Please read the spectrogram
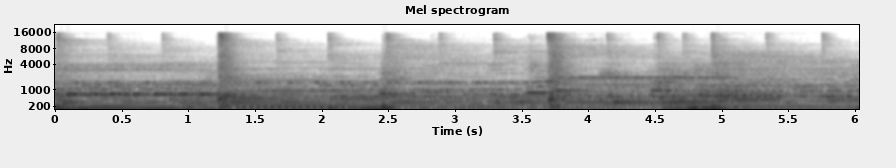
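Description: A woman singing a musical-theatre ballad with a live band: long held notes with vibrato over bass, and a drum and cymbal hit about every second and a quarter.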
